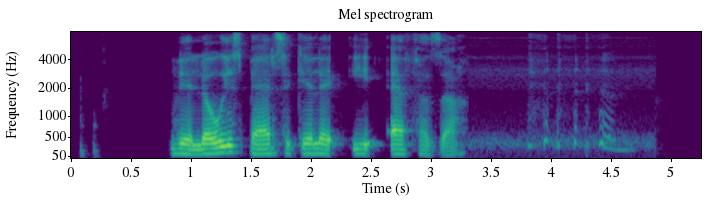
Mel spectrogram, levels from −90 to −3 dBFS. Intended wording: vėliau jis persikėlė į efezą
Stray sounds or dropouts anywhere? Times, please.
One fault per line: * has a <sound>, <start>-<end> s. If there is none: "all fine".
* has a cough, 3.8-4.7 s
